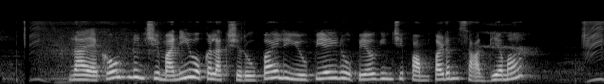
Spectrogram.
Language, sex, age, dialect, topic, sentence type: Telugu, female, 31-35, Utterandhra, banking, question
